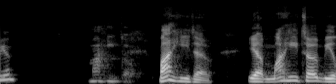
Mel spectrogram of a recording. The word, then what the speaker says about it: Mahito: Is the story of our main character, who's how do you pronounce his name again? Mahito.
